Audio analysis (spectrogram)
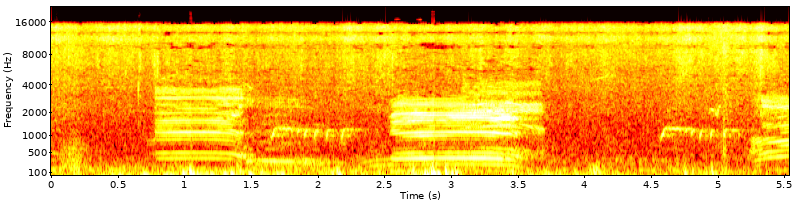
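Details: Cattle on a grassy open farm field: two drawn-out lowing moos, each about a second long, with shorter, higher calls in between and a low rumbling background.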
